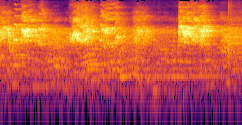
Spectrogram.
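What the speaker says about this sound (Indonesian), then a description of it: "Berisik banget ini burung." Loud, harsh squawking from a bird nearby, in repeated bursts across the clip over faint background noise.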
